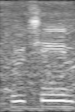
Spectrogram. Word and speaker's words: poutine: Vicky, it's spelled P-O-U-T-I-N-E.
